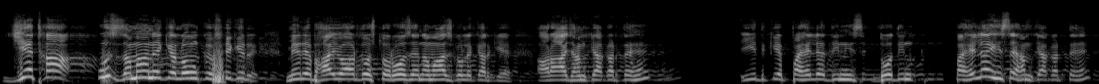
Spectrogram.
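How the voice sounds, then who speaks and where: A male preacher with a very high, sharp, bright voice gives a Friday sermon in a mosque. He chants scripture quotes slowly, then explains them with rising passion.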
